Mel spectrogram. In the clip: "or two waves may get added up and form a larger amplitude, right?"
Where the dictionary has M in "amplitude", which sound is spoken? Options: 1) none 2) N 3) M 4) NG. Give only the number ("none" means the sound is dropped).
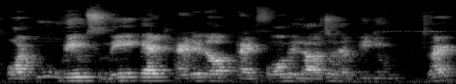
1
